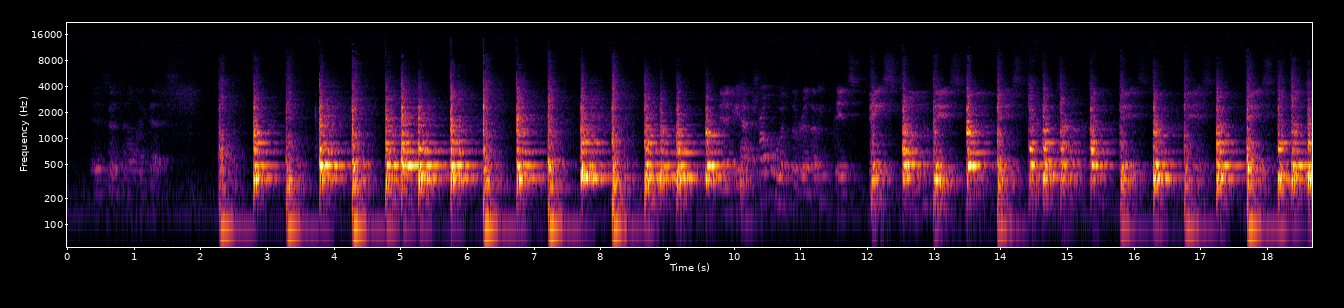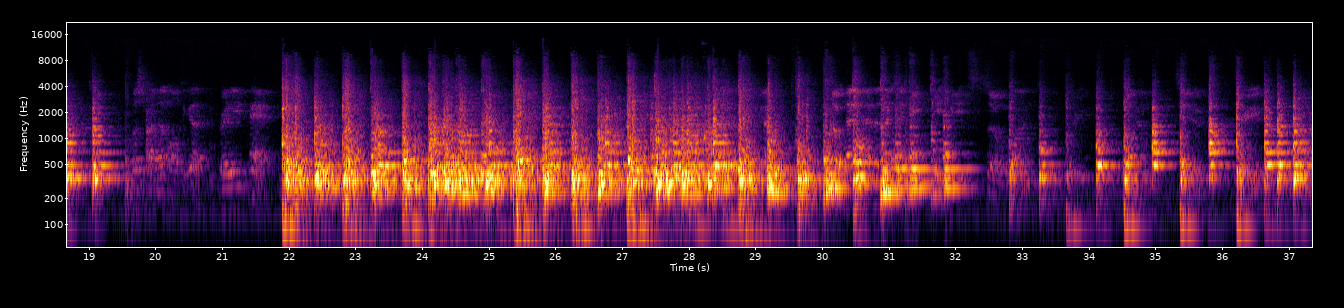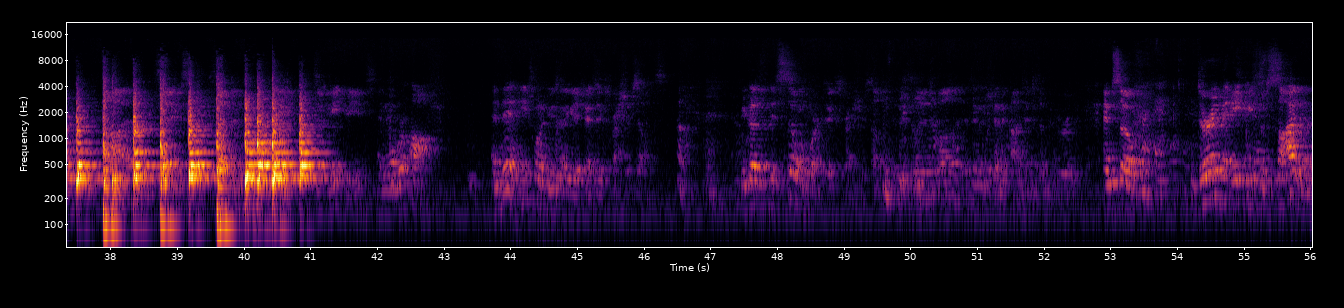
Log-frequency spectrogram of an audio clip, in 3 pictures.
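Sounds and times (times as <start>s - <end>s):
hand drums playing rhythm: 2.2s - 10.2s, 12.1s - 19.8s, 21.8s - 41.3s.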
